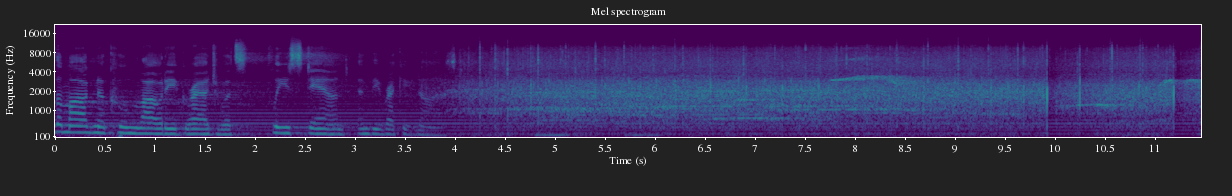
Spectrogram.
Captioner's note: applause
